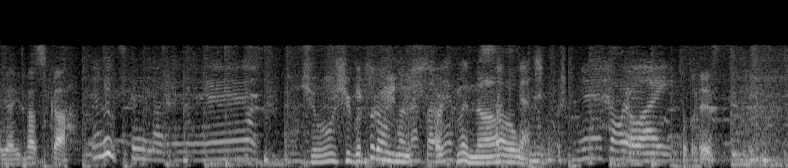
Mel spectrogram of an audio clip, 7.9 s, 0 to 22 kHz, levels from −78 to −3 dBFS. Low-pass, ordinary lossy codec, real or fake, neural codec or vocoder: 7.2 kHz; MP3, 48 kbps; fake; codec, 16 kHz in and 24 kHz out, 1 kbps, XY-Tokenizer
